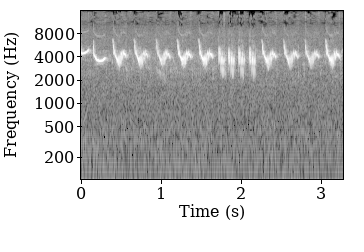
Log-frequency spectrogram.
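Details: Lark of fields and meadows singing to mark territory and attract a mate: a rapid series of repeated, swooping high notes, about four per second, with a brief cluster of buzzy notes in the middle.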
